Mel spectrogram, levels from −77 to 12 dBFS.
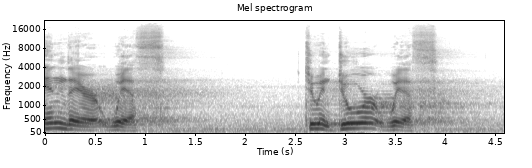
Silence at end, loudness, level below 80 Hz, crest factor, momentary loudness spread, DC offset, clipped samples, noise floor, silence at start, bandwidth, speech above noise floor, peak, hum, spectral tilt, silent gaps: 0.35 s; -13 LUFS; -50 dBFS; 14 dB; 19 LU; under 0.1%; under 0.1%; -40 dBFS; 0 s; 17 kHz; 28 dB; 0 dBFS; none; -6 dB/octave; none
